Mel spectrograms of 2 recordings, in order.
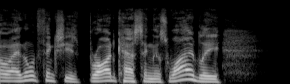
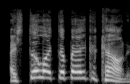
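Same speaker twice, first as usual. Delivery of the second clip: put-on whiny kid; 10 semitones higher, 4 dB louder than usual. Childish insistence on the phone.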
